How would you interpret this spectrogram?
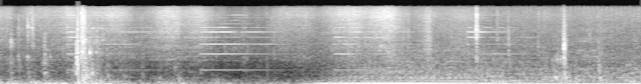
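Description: People get into a car: a few thuds and clunks like car doors closing, then an engine starts and settles into a steady rumble with more small knocks over it.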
